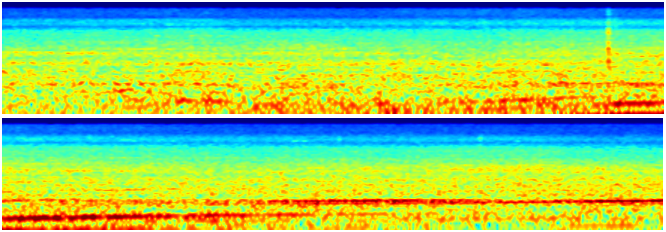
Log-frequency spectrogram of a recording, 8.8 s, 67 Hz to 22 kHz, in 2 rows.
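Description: Mercedes-Benz 300 SL (R107) roadster's straight-six pulling away from a standstill, its note swelling about three and a half seconds in and rising slowly as it drives off, over a steady background hiss. A single sharp click about four seconds in.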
